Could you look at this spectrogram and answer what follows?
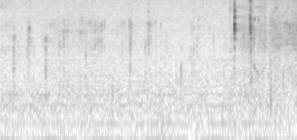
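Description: Someone bites into and chews cordon bleu meatloaf up close: soft, quiet mouth sounds followed by a couple of sharper crunchy bites near the end, with no talking.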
